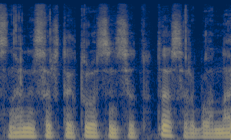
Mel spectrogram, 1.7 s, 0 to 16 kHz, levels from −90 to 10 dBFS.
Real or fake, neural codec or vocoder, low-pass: real; none; 14.4 kHz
